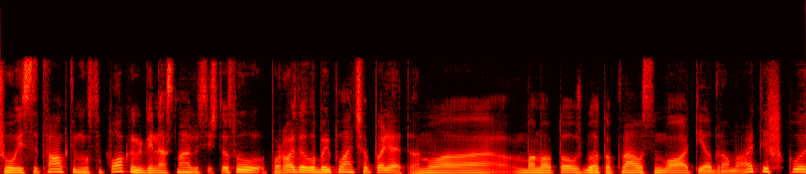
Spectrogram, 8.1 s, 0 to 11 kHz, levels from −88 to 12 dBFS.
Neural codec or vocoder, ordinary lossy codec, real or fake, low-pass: codec, 16 kHz, 1 kbps, X-Codec, HuBERT features, trained on balanced general audio; MP3, 64 kbps; fake; 7.2 kHz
